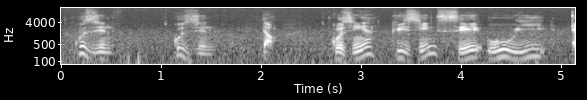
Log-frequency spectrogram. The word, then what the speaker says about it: cousine: E prima é cousine.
